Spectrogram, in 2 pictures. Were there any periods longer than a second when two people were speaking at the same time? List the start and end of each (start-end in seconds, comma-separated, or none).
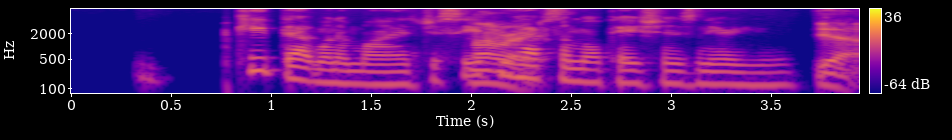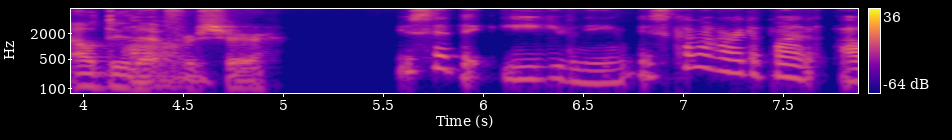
none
